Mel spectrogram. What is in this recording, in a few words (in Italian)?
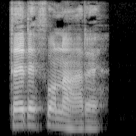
"telefonare", Italian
